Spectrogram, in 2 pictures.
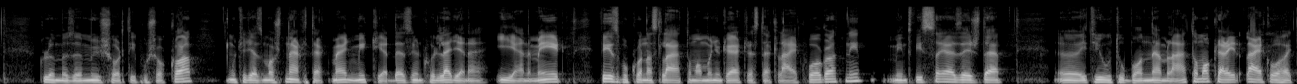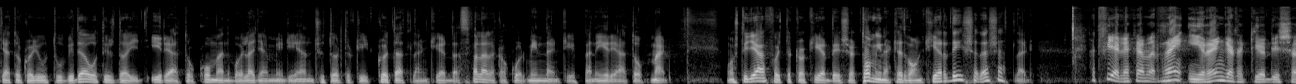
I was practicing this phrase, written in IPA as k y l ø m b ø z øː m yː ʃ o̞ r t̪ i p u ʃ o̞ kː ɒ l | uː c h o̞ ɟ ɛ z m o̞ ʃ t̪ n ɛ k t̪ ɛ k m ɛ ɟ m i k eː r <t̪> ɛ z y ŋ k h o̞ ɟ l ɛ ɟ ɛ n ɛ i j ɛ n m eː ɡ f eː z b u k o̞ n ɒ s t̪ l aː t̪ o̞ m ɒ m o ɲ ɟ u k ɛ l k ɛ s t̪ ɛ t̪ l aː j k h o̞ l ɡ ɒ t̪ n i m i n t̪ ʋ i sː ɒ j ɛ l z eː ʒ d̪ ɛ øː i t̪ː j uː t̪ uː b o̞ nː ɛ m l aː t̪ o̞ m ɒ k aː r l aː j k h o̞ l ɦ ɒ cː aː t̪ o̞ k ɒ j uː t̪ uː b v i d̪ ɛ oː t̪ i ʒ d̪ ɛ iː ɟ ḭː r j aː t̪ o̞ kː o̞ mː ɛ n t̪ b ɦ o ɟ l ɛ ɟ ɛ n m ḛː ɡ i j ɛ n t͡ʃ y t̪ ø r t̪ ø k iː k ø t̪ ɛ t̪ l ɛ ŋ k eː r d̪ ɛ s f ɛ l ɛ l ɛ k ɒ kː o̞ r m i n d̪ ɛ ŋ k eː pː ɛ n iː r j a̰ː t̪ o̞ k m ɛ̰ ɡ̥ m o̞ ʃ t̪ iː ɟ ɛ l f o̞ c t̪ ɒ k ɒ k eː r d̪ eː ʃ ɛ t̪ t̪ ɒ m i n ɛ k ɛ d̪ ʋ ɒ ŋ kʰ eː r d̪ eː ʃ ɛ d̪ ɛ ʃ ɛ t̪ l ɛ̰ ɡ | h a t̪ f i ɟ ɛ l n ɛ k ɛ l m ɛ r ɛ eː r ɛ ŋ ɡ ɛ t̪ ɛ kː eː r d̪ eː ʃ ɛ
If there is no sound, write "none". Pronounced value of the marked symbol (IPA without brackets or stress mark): d̪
